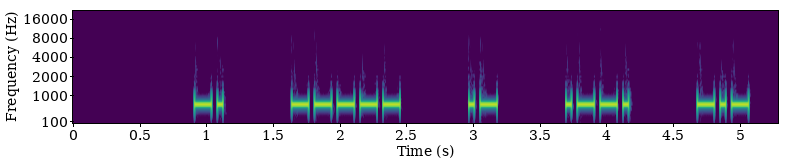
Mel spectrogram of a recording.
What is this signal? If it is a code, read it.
Morse code, heard as a keyed tone, about 27 wpm, spaced as for 13 wpm, 700 Hz. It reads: N0APK
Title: USA Call Signs - 5 Characters - 4x Character Spacing - 28wpm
